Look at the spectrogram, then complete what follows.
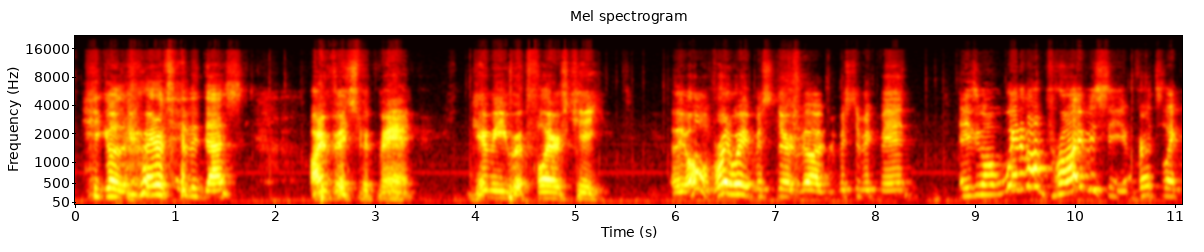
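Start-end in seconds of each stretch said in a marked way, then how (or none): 2.3-5.3 commanding boss voice, a bit lower and louder; imitating McMahon. Retelling, he demands the key in a boss voice. 6.1-8.3 eager clerk. Retold or imitated. Retelling, the desk clerk eagerly serves McMahon. 9.3-10.5 much higher, mock-shocked question; mock indignant. Retelling, a wrestler balks at the privacy breach, mock-shocked. Someone objects at front desk.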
